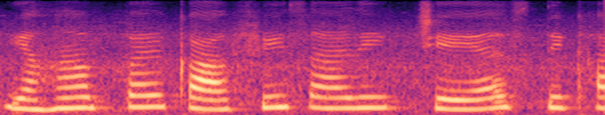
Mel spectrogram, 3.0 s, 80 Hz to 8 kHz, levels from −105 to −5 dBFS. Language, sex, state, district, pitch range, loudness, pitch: Hindi, female, Maharashtra, Gondia, 250-280 Hz, -16 LUFS, 270 Hz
